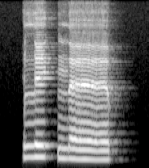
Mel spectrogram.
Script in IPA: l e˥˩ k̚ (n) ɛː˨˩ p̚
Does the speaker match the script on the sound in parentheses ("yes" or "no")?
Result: yes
